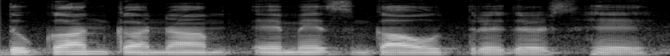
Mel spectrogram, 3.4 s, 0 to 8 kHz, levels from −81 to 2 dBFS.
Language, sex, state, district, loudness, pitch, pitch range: Hindi, male, Arunachal Pradesh, Lower Dibang Valley, -19 LUFS, 100 Hz, 95-110 Hz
